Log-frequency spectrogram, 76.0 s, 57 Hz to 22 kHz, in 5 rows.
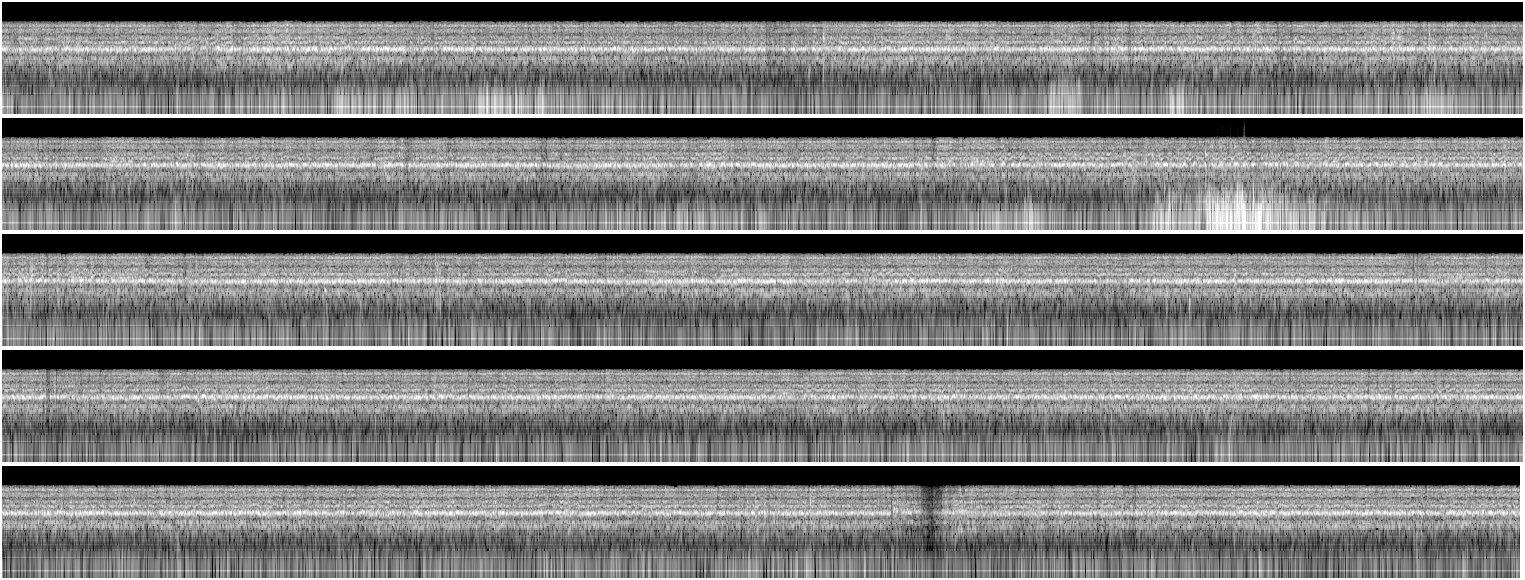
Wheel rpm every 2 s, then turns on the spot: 230, 230, 230, 240, 230, 230, 230, 230, 230, 240, 230, 230, 220, 210, 210, 210, 230, 240, 220, 220, 230, 230, 230, 230, 230, 230, 230, 230, 230, 240, 230, 230, 230, 230, 180, 180, 230, 230.
none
